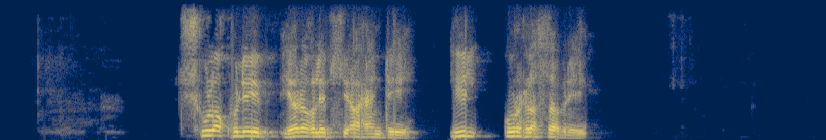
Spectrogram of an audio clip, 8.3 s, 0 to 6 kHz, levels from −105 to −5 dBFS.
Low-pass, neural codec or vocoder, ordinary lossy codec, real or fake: 5.4 kHz; none; Opus, 24 kbps; real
